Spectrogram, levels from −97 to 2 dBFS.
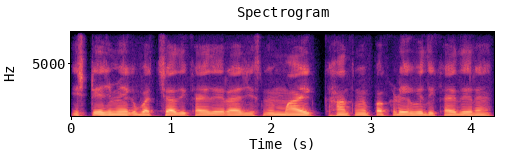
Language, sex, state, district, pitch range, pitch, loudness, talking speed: Hindi, male, Jharkhand, Deoghar, 115-125 Hz, 120 Hz, -17 LUFS, 240 wpm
